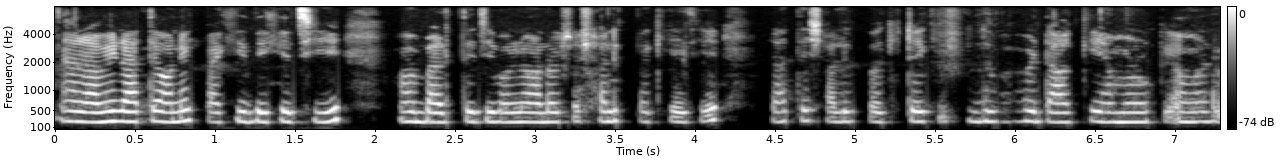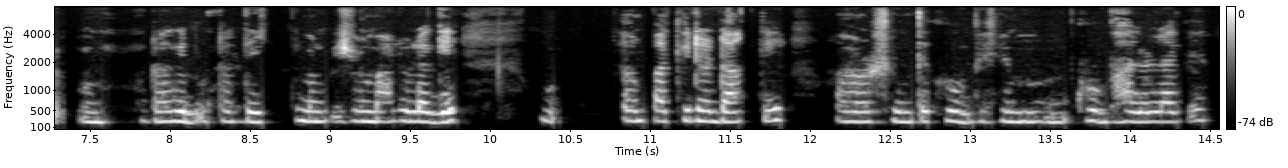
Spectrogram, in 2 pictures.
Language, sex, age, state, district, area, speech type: Bengali, female, 18-30, West Bengal, Dakshin Dinajpur, urban, spontaneous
